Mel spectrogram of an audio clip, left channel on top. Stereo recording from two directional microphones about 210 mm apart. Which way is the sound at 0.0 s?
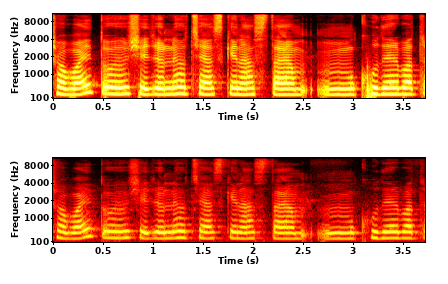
55° left (ahead or behind).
